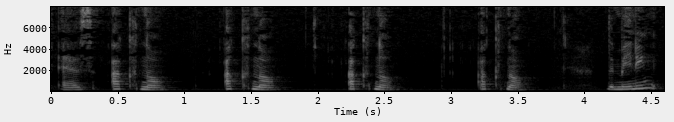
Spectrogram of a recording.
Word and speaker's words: окно: So the first O will be reading as A, and the second as in the alphabet O. So the word is pronounced as окно, окно, окно, окно.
